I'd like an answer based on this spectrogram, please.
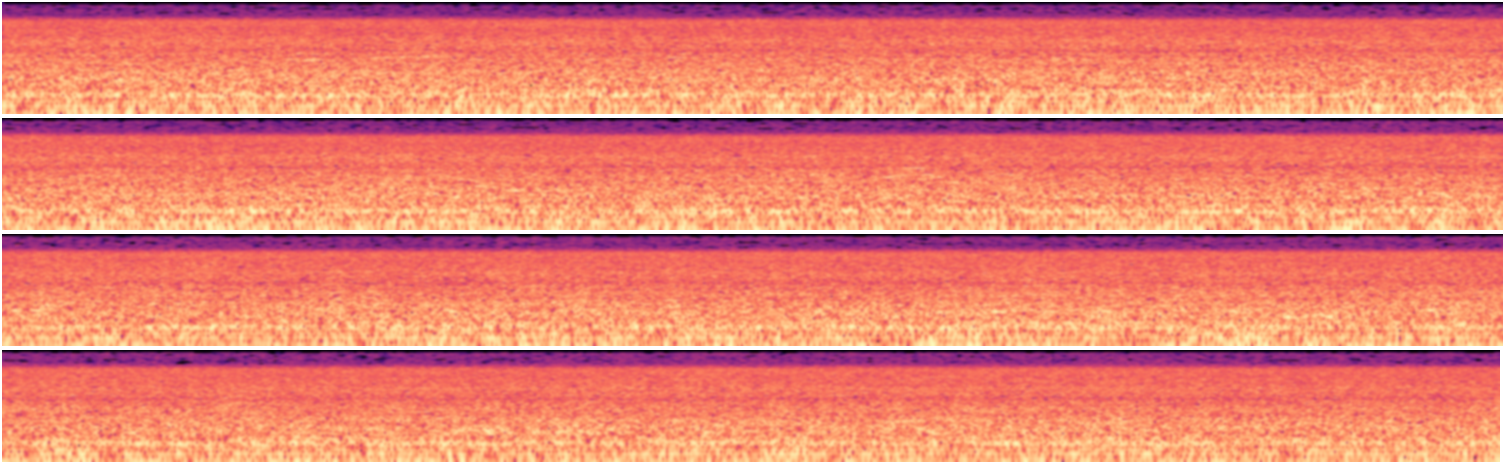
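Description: Düden waterfall pouring into its plunge pool: a steady, unbroken rush of falling water.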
